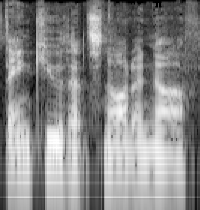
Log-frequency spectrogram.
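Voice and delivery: ordinary delivery

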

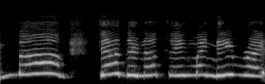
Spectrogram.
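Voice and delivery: put-on very high scream in a five-year-old child's voice. Retelling a childhood moment at age five: imitating a child screaming. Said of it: "screaming at my mom".

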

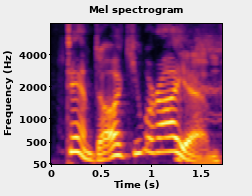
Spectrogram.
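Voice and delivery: very high, swooping, wholesome gee-whiz voice. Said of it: ""Golly gee" kind of voice".

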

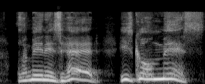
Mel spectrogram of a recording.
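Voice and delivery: shrill, very high, loud taunting scream. Recalling trash talk at RJ's free throw in a Raptors-Knicks game, retelling Julius Randle screaming. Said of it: "Julius Randle is just screaming".

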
